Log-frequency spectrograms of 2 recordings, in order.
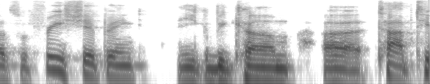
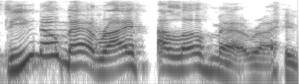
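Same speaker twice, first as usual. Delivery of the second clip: higher-pitched imitation of an eager daughter; lightly voiced daughter; 9 semitones higher than usual. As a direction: lift the pitch to mimic a fan girl. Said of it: "his daughter comes up and she goes".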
